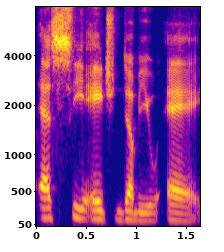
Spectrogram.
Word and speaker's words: Schwa: And it's spelled S-C-H-W-A, Schwa.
